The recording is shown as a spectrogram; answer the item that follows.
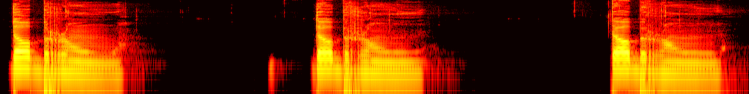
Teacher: Try to roll that R. Accent is on the first syllable.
